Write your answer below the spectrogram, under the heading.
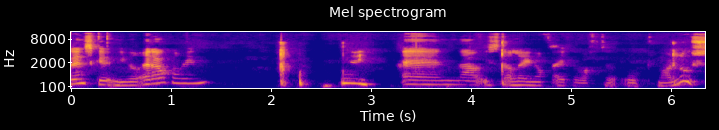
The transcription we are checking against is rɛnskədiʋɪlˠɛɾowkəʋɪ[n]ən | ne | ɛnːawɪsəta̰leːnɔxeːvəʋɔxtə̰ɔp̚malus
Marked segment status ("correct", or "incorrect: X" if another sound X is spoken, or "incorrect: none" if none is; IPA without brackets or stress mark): correct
